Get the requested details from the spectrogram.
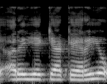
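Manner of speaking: ordinary delivery, nothing marked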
